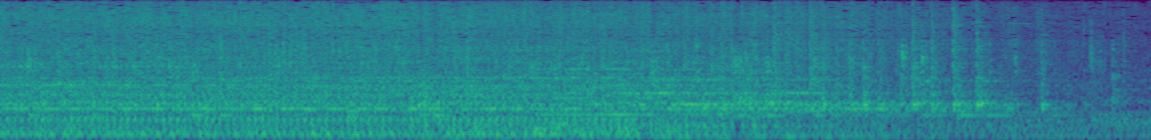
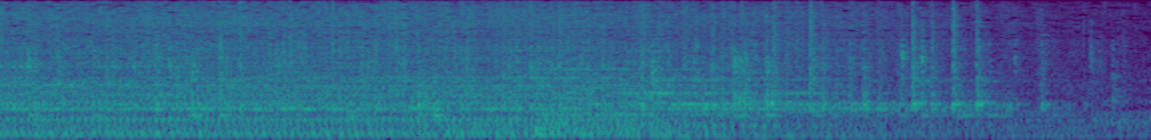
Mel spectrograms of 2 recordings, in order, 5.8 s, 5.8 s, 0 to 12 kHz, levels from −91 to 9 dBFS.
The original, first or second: first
